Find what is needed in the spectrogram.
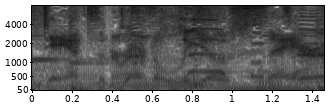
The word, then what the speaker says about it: Leo Sayer: The one and only Leo Sayer.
